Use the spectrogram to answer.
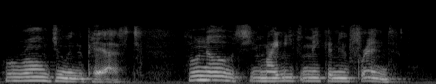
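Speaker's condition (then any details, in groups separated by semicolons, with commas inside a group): Cerebral palsy; from birth, with hearing loss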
